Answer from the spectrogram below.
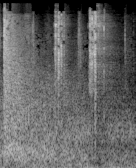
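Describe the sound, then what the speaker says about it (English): Gunshots ring out during RCMP police firearms training: a dense flurry of sharp, overlapping reports at first, then a few spaced cracks trailing off, loud and fairly close, with no voices. "We're getting shot at."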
